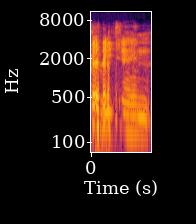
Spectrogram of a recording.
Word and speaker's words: cretin: that you're a hopeless cretin. Cretin. Cretin. Well, it's pronounced cretin in British, and I consider myself British, so there you go.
